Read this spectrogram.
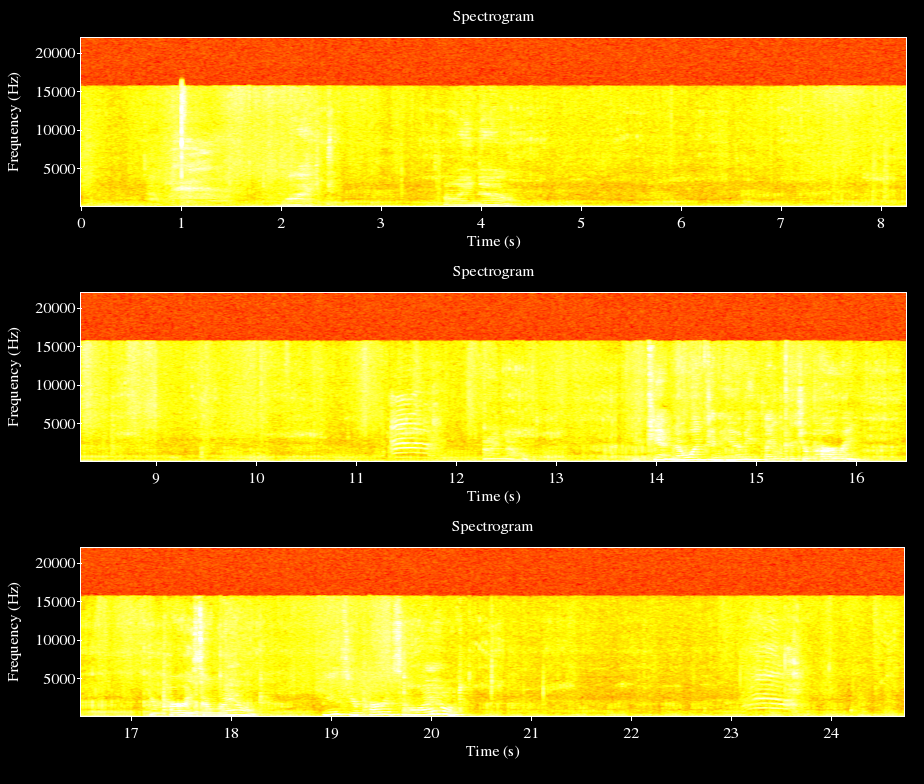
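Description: Cats meow loudly and repeatedly, close by.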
